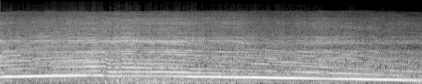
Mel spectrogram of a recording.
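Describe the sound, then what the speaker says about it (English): A motorcycle pulls away hard in first gear for a wheelie, its engine loud and close, revving high and holding a strained, rising-then-falling drone for several seconds with no talk. "Take off first gear, open the throttle, front comes up"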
